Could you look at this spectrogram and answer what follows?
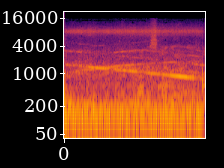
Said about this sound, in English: A stolen Mercedes SUV crawling south down the M1 through the Gold Coast and into northern New South Wales, followed by a symphony of sirens.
